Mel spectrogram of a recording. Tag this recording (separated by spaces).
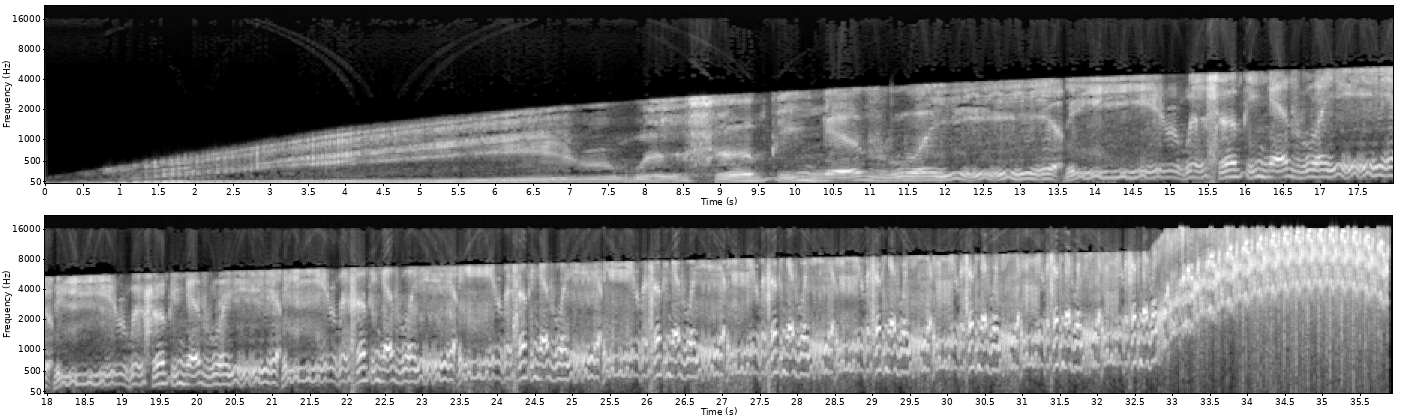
FX Glitch Malfunction Strange Tape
